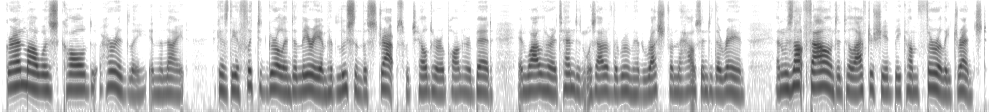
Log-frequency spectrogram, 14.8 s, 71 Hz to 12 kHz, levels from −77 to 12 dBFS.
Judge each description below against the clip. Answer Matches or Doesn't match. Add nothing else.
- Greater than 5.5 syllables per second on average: Matches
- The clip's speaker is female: Matches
